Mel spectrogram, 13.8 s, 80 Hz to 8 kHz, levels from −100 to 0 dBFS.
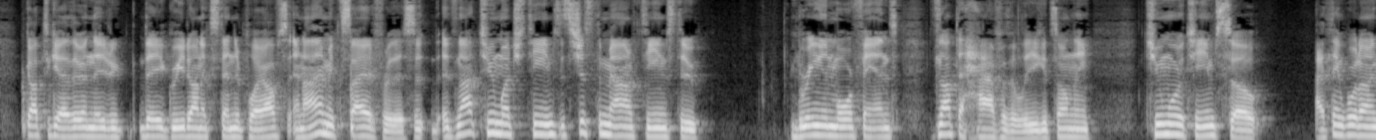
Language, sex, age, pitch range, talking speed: English, male, 20-39, 115-145 Hz, 205 wpm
